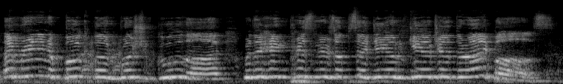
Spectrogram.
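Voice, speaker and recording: A woman's voice: very high voice, expressive, moderate pace, fairly bright tone, voice pushed up. A woman voicing a preachy know-it-all male friend who lectures emphatically, heard through a distant stage mic. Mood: lecturing. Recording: distant roomy stage mic, audience noise.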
